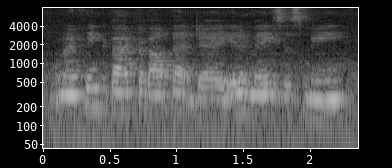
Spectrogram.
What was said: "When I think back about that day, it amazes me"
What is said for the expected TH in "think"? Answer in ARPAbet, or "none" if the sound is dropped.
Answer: TH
